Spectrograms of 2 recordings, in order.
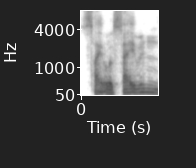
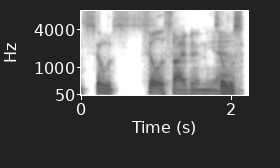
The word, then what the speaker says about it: psilocybin: and and um how do you say it's cytosaving psilocybin yeah like things like that are being looked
